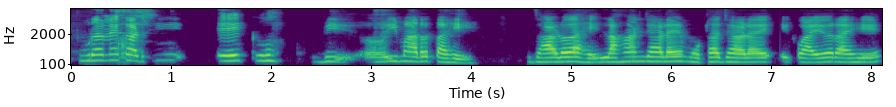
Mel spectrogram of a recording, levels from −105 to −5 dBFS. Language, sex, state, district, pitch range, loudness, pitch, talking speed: Marathi, female, Maharashtra, Nagpur, 220-280 Hz, -23 LUFS, 245 Hz, 105 wpm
